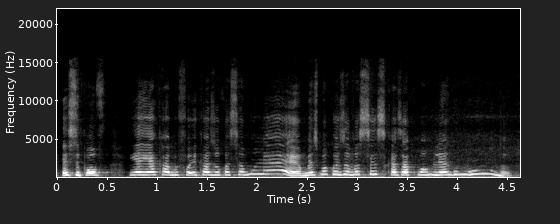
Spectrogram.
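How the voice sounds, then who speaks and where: Brazilian lady preaching like she's chatting, high pitched, lots of "né" and "tá" type fillers. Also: fast talker, warm tone. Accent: Brazilian Portuguese. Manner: conversational, hesitant with fillers, acts out quoted voices. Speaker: Bible teacher. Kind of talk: informal sermon.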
